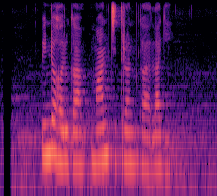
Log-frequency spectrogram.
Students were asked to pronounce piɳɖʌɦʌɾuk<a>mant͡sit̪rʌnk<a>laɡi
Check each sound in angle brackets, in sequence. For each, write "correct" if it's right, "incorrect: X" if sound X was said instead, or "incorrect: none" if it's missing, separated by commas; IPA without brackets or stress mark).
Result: correct, correct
